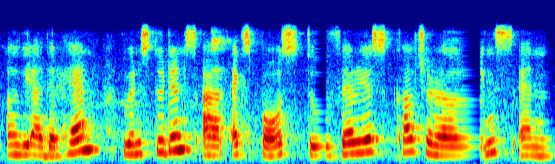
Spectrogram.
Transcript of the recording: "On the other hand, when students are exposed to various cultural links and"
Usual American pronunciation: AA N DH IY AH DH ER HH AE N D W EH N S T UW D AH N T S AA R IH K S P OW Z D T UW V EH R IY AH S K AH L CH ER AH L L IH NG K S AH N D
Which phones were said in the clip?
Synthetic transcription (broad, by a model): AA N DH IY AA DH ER HH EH N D W EH N S T UW D AH N T S AA R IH K S P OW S T UW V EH R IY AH S K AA L CH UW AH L L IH NG S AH N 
